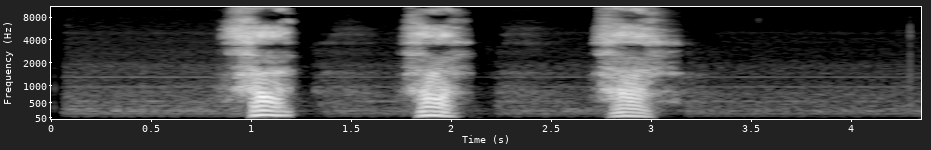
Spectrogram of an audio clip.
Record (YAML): exhalation_length: 4.4 s
exhalation_amplitude: 21636
exhalation_signal_mean_std_ratio: 0.31
survey_phase: beta (2021-08-13 to 2022-03-07)
age: 45-64
gender: Male
wearing_mask: 'No'
symptom_new_continuous_cough: true
symptom_runny_or_blocked_nose: true
symptom_fatigue: true
symptom_fever_high_temperature: true
symptom_headache: true
symptom_change_to_sense_of_smell_or_taste: true
symptom_loss_of_taste: true
smoker_status: Never smoked
respiratory_condition_asthma: false
respiratory_condition_other: false
recruitment_source: Test and Trace
submission_delay: 2 days
covid_test_result: Positive
covid_test_method: RT-qPCR
covid_ct_value: 20.4
covid_ct_gene: N gene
